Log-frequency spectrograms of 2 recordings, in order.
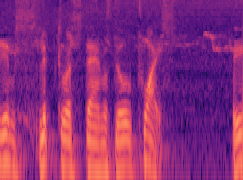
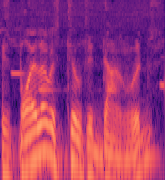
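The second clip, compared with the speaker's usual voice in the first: ordinary delivery, nothing marked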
